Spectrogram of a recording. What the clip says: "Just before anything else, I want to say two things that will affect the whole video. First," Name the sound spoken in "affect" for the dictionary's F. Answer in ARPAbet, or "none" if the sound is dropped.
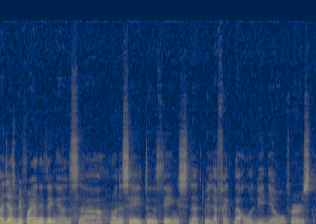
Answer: F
